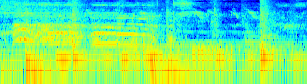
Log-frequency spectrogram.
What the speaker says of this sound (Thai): ชุดนี้จะเป็นลูกไก่นะครับ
